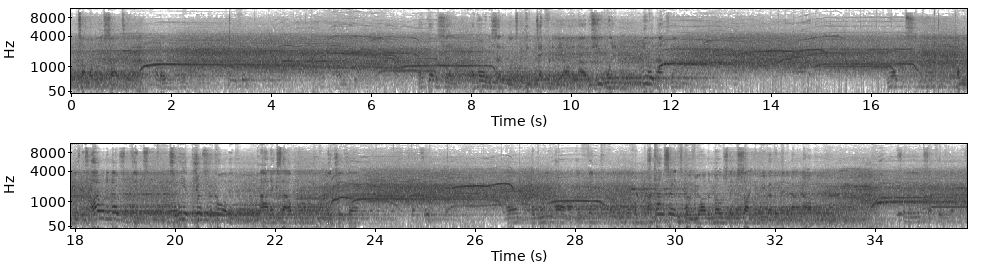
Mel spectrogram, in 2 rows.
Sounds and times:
Speech: 0.0 - 2.0, 7.0 - 12.2, 16.3 - 23.8, 24.7 - 25.3, 26.6 - 32.9, 34.4 - 35.8.

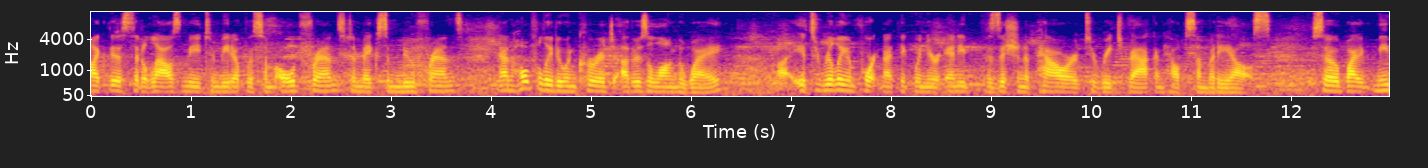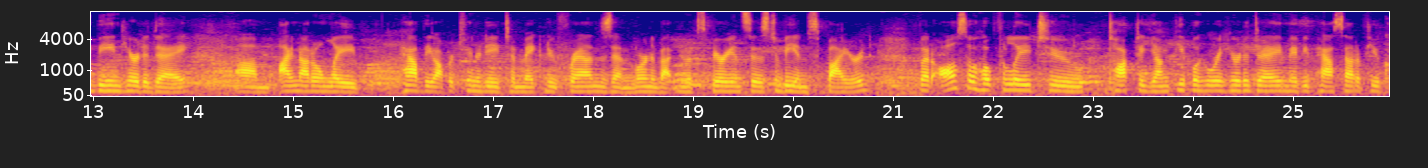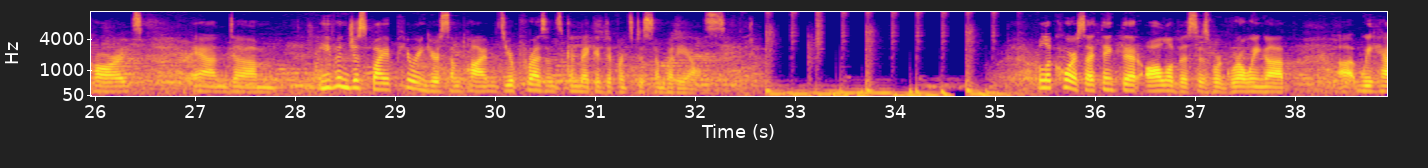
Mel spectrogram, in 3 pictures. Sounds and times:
Speech: 0.0 - 32.5, 35.4 - 38.9.

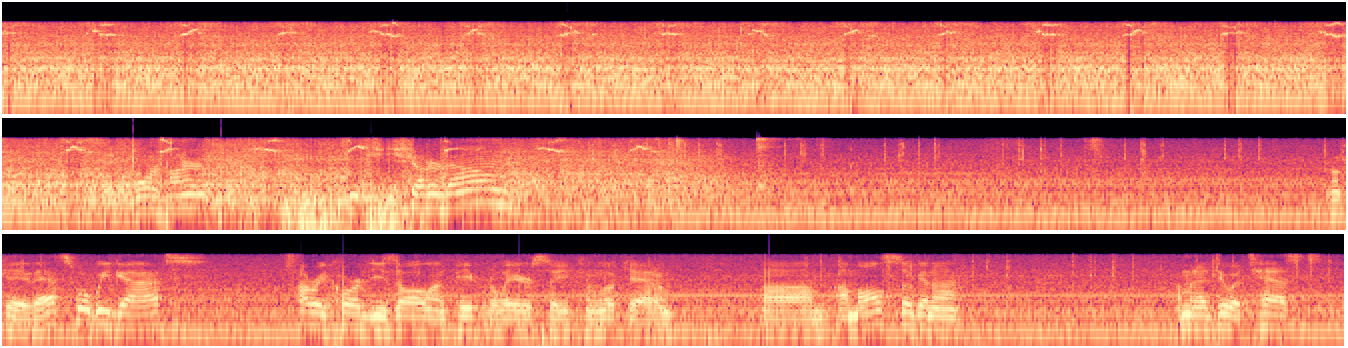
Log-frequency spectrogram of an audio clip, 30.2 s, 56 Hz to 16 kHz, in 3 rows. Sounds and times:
Speech: 10.8 - 11.8, 12.7 - 14.0, 20.0 - 21.7, 22.3 - 25.2, 25.9 - 27.4, 29.0 - 30.1.

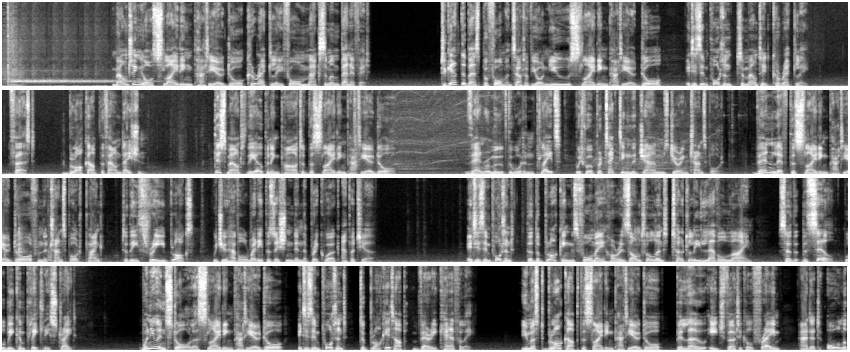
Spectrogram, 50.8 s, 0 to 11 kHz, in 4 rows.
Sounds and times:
Speech: 1.7 - 5.6, 6.6 - 12.2, 12.8 - 14.9, 15.8 - 18.6, 19.6 - 31.0, 32.4 - 39.2, 40.2 - 45.2, 45.8 - 50.7.

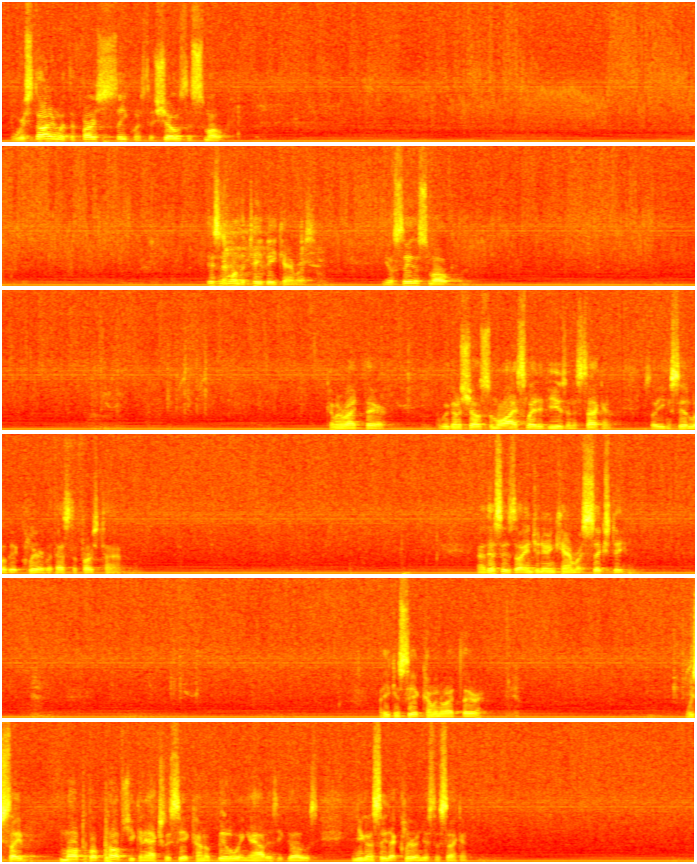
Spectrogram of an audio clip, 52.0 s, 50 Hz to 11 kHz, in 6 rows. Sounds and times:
Speech: 0.1 - 3.0, 11.2 - 12.8, 13.4 - 14.6, 21.4 - 27.8, 31.9 - 34.0, 39.4 - 41.2, 42.7 - 49.3.

